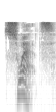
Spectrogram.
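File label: "swats", British English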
